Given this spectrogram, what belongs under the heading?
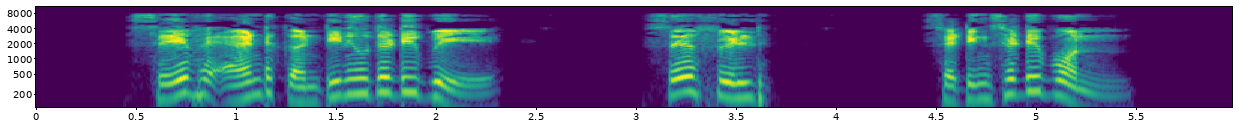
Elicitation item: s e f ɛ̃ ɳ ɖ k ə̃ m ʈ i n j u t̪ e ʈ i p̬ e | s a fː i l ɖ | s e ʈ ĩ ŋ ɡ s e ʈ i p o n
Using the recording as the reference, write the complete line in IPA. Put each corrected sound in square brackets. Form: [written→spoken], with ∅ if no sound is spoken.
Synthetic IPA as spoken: s e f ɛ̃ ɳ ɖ k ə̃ [m→ɳ] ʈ i n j u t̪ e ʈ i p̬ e | s [a→e] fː i l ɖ | s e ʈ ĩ ŋ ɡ s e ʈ i p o n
